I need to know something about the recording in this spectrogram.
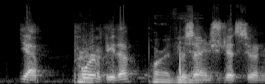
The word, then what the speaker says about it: Pura Vida: Is it pronounced Pura Vida? Yeah, Pura Vida.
